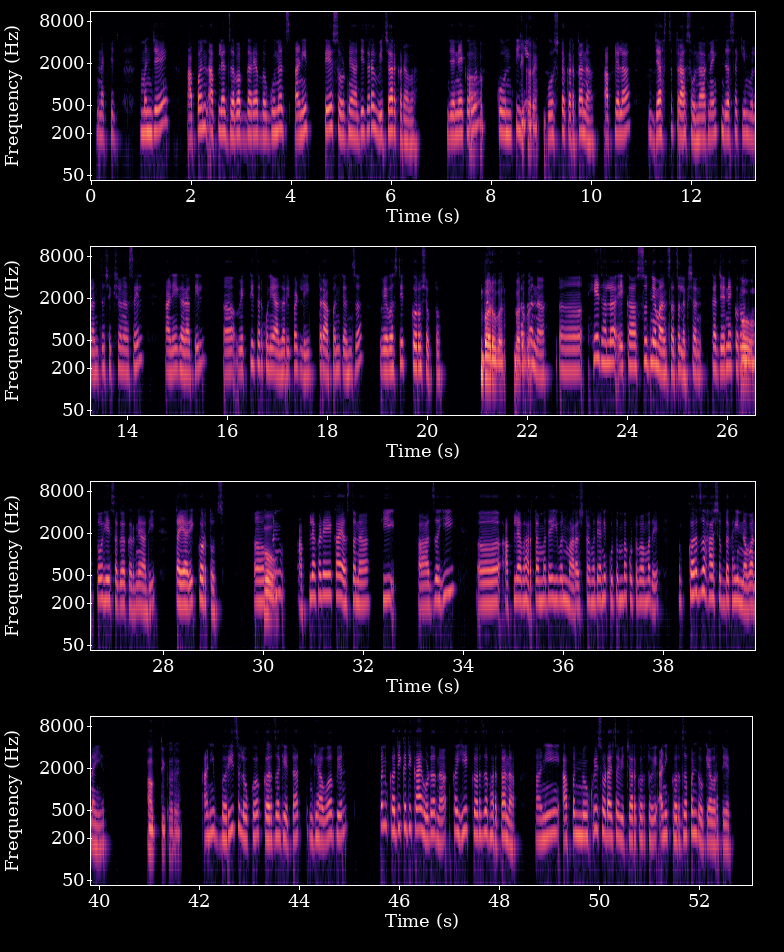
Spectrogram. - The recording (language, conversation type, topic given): Marathi, podcast, नोकरी सोडण्याआधी आर्थिक तयारी कशी करावी?
- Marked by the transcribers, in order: unintelligible speech; in English: "इव्हन"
